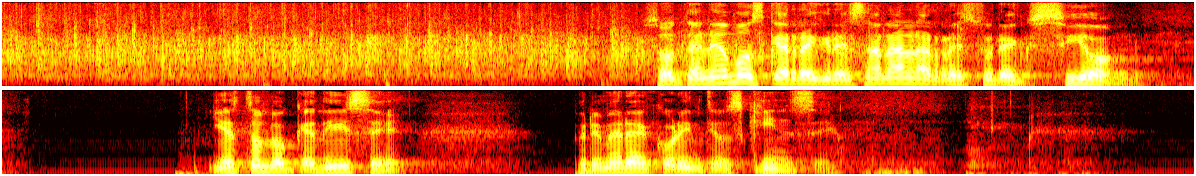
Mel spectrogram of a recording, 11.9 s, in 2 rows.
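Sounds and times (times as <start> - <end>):
audience applauding: 0.0 - 4.3
speech: 3.2 - 5.8, 7.0 - 8.2, 8.8 - 10.3.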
